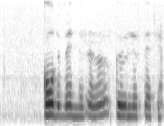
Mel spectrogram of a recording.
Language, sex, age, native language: Icelandic, male, 10, Icelandic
